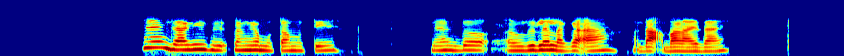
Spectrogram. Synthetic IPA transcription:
hɛ̃d͡ʒaɡiɦəʔ̚kanɡɛmuʈamuʈi | nɛsd̪ɔəuɾilɛlaɡaʔad̪a̰ʔbaɽajd̪aj

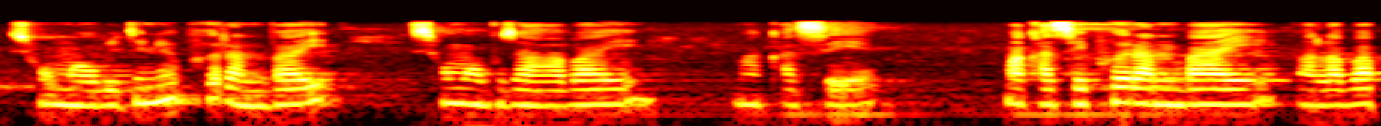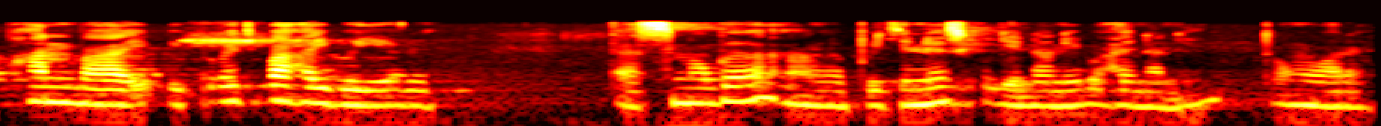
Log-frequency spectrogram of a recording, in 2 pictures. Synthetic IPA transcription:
sɔmawbidinɯpʰɯɾanbaj | sɔmawbzaabaj | makʰasḛ | makʰasepʰɯɾanbajmalabapʰanbajbɯjpʰɯɾbajtibaɦajbɯjaɾɯ | d̥asinawbɯaŋbɾizineskʰelinanibaɦajnanitɔŋwaɾaj

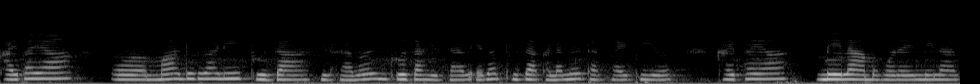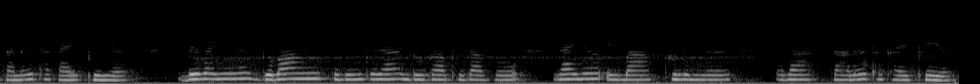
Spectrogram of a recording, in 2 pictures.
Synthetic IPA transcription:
kʰajpʰaja | maduɾɡanipɾuzahisabɯpɾuzaɦisabebapuzakʰalamnɯtʰakʰajpʰɯjɯ | kʰajpʰaja | melamɔɦɔɾɯjmelazanɯtʰakʰajpʰɯjɯ | bebajninɯɡɯbaŋsubuŋpʰɯɾaduɡapʰuzakʰɔ | najnɯʔebakʰulɯmnɯ | eba | zanɯtʰakʰajpʰɯjɯ

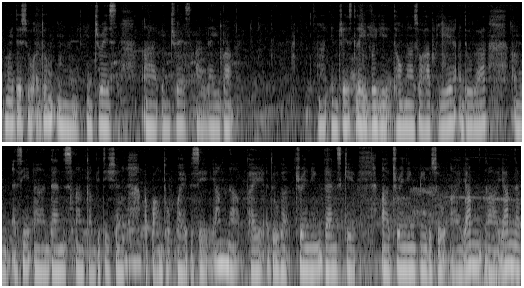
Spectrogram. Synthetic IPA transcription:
mojdɐsṵɐ̰duŋintɾest | intɾestlɐjbɐ | intɾestlɐjbɐɡitʰɐwnasuɦapieɐ̰duɡɐ | ɐ̰sidanskɐmpitisɐnɐpaŋtʰok̚pɐɦajbɐsḛja̰mnɐpʰɐjɐ̰duɡɐtɾeniŋdanski | tɾeniŋpibɐsujamjamnɐ

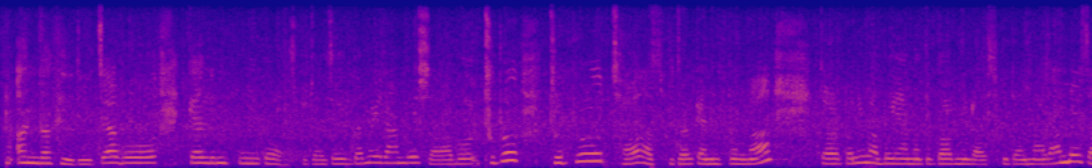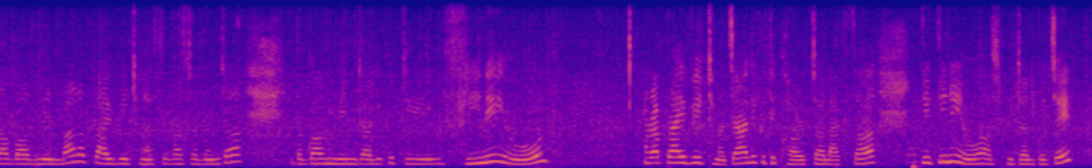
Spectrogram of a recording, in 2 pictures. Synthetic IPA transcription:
ʌnd̪ʌkʰeɾit͡sʌ̃ʌbʌkalimpuŋkoɦʌspiʈʌlt͡sãj̃ek̚d̪ʌmʌjɾamrot͡sʰʌːbʌʈʰuproʈʰuprot͡sʰʌɦʌspiʈʌlkalimpuŋmat̪ʌɾʌpʌniʌbojãmat̪iɡʌbʱʌrmeɳʈɦʌspiʈʌlmaramrot͡sʰʌɡʌbʱʌrmeɳʈmaɾʌprajbʱeʈmasebʌsʌd̪ʱunt͡sʰʌt̪ʌɡʌbʱʌrmeɳʈʌlikʌt̪ʰipʰrinʌjɦo | rʌprajbʱeʈmat͡sãj̃ʌlikʌt̪ikʰʌrt͡sʰʌlaɡt͡sʰʌt̪et̪inʌjɦoɦʌspiʈʌlkot͡saĩ

